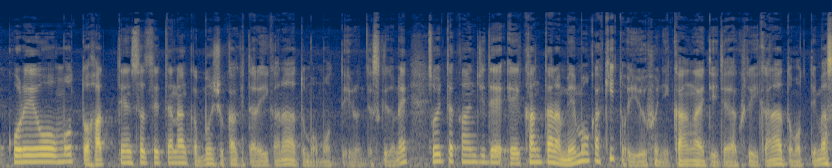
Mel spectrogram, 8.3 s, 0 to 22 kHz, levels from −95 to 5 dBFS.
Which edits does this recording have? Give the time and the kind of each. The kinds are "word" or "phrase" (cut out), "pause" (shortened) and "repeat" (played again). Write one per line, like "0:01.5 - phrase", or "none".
0:04.3 - phrase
